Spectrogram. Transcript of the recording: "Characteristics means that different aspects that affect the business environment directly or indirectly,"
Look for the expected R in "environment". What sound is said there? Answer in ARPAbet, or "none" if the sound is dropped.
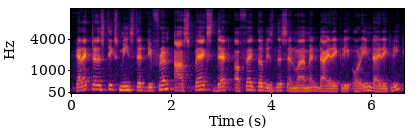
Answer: none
